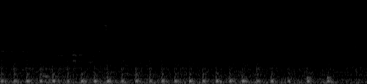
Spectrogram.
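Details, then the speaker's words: Proton Saga Iswara LMSS while driving: faint even clicks about four a second over road rumble from the rear driver's side; owner suspects a stubborn wheel bearing despite recent bearing replacement, after spring and perch replaced. Unconfirmed. "it's so weird cuz it's always coming from the driver's side rear driver side which is just driving me nuts"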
